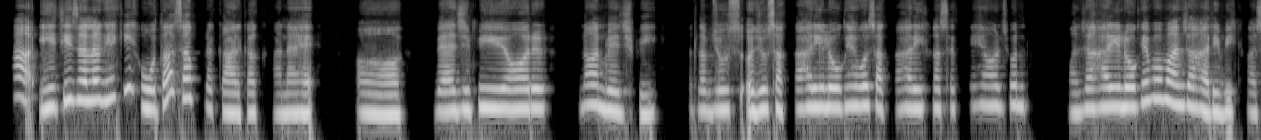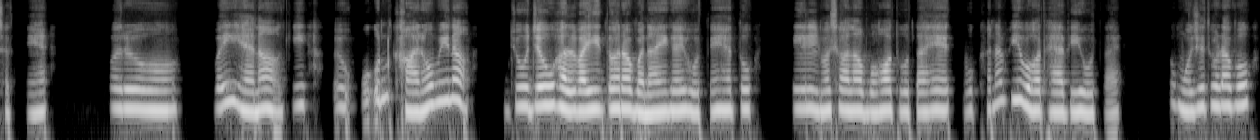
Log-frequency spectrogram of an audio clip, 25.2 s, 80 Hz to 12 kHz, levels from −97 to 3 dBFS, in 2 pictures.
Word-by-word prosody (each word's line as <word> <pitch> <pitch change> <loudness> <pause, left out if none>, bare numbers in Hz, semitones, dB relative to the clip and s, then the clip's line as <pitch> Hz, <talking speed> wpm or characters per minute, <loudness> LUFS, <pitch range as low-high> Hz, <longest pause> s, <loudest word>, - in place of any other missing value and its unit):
हाँ, 370 -2 +1
ये 250 +2 +2
चीज़ 330 +6 0
अलग 330 0 +4
है 345 +2 +1
कि - - -4
होता 250 - +1
सब 360 -4 0
प्रकार 220 -4 -2
का 215 +1 -4
खाना 210 0 -6
है। 215 0 +2 0.5
अ, 215 - -8 0.7
वेज 230 +1 -1
भी 255 -1 +3
और 250 +1 +2 0.5
नॉनवेज 240 -6 0
भी। 205 +1 -3 0.3
मतलब 230 0 -7
जो 235 +1 -1 0.3
जो 235 +2 +2
शाकाहारी 245 +2 0
लोग 255 0 +2
हैं 270 - 0
वो 275 +1 +3
शाकाहारी 250 -1 -3
खा 250 0 -7
सकते 250 +2 -13
हैं 280 0 -8
और 275 0 -2
जो 280 +2 -5 0.5
मांसाहारी 250 +4 0
लोग 265 +1 +3
हैं 320 - +1
वो 350 +1 0
मांसाहारी 270 -8 +2
भी 220 +2 0
खा 220 -1 -13
सकते 215 0 -12
हैं। 220 +1 -3 0.7
पर 250 -1 -1
वो 240 -1 +1 0.4
वही 300 +4 0
है 230 -3 +3
ना 245 +2 +4 0.2
कि 280 +1 -7 0.4
उ - - -5 0.3
उन 350 - -2
खानों 225 +4 +3
में 325 +2 +1
ना 335 -5 +2 0.4
जो 270 +4 -1
जो 270 +2 +5
हलवाई 240 -2 +5
द्वारा 250 0 +4
बनाए 220 -1 +4
गए 230 +1 +3
होते 225 -1 -1
हैं, 240 0 +1
तो 245 +1 -3 0.4
तेल 245 -1 -1
मसाला 235 0 +2
बहुत 225 +1 +1
होता 225 0 -4
है 235 +1 0 0.2
वो 230 - -11
खाना 265 +6 -7
भी 340 -1 0
बहुत 230 -6 +2
हैवी 220 0 0
होता 215 - -2
है 105 +1 -9 0.5
तो 290 - -15
मुझे 245 0 -1
थोड़ा 275 0 +2
वो 275 +1 +1
245 Hz, 180 wpm, -22 LUFS, 225-265 Hz, 0.7 s, जो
